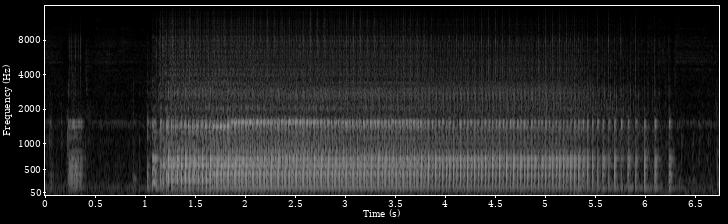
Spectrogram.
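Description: A small electric pump switched on through a relay module, starting with a click and then running with a steady buzzing hum for several seconds before winding down with fading pulses.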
